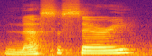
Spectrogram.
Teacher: for necessary we have first syllable stress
